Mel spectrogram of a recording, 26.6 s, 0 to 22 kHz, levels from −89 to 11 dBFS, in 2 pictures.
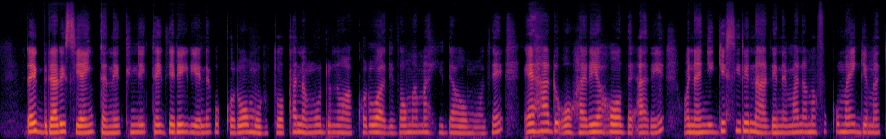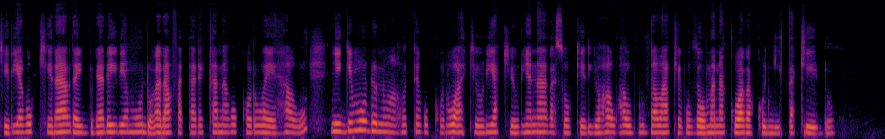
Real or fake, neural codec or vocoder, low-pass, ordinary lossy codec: fake; codec, 44.1 kHz, 2.6 kbps, DAC; none; none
